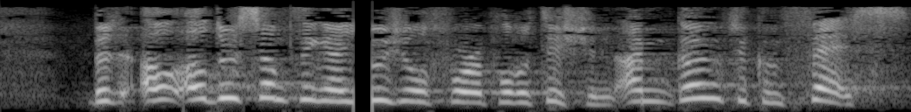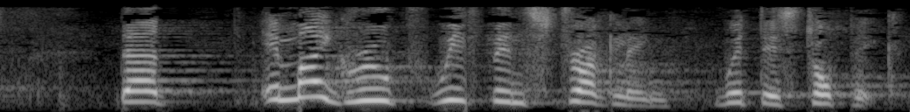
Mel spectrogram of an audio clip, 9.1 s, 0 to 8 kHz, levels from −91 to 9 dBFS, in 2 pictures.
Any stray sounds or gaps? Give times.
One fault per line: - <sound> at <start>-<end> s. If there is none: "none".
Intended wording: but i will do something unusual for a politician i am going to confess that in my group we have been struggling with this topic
- dropout at 1.8-1.9 s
